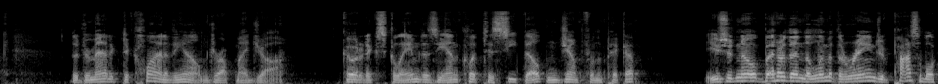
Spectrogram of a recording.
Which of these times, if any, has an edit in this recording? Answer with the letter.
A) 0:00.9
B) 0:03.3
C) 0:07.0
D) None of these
B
